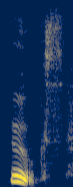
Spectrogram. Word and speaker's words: toques: 25,000 toques. That is the pronunciation.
